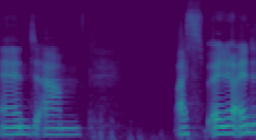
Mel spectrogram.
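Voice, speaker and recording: A woman with a New Zealand accent on a very clean recording with a silent background. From New Zealand, South Island. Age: 40s. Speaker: pastor. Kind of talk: sermon. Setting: church stage with audience.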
